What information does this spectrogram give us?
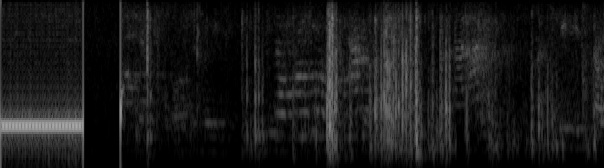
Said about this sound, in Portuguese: agora tá, o telefone lá tá chamando e ninguém atende.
